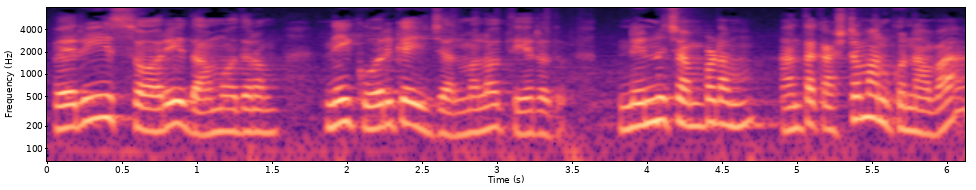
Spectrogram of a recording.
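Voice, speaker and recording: A woman reading an audiobook voices a frightened young woman who pleads softly. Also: mid-range voice, a little slow, close to an everyday voice. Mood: earnest. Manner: soft, pleading. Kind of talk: audiobook character voice.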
